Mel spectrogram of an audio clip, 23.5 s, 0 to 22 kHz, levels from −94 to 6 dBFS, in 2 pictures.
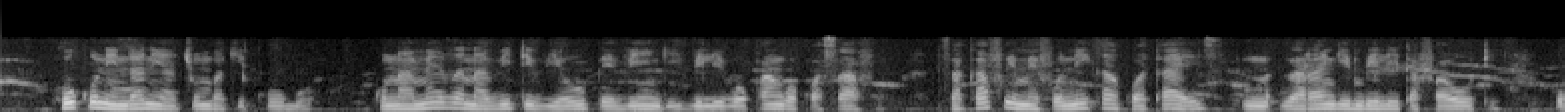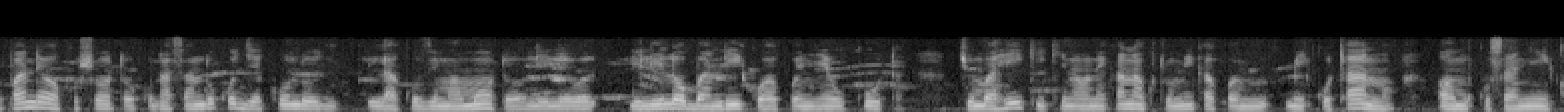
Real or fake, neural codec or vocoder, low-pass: real; none; 5.4 kHz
